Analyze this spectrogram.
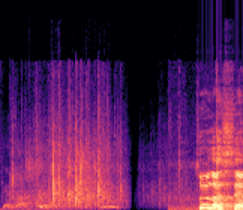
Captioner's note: applause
